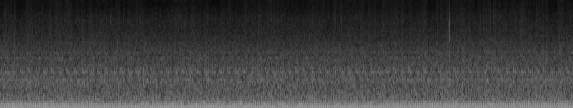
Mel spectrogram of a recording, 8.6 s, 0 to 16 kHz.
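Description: A Cessna 172 engine idling at 1,000 RPM on the ground in the Prepar3D flight simulator holds a steady, unbroken low drone throughout, even and continuous with no voices.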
